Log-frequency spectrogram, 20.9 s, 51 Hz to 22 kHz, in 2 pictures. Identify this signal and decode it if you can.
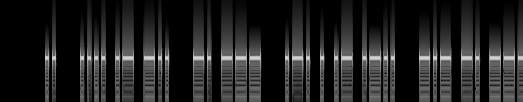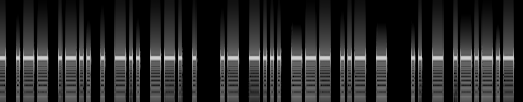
Morse code, heard as a keyed tone, about 17 wpm, 700 Hz. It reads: I HAD NO REAL KNOWLEDGE ABOUT IT.
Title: Sentences from Top 1000 Words - Review Part 3 - 17wpm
